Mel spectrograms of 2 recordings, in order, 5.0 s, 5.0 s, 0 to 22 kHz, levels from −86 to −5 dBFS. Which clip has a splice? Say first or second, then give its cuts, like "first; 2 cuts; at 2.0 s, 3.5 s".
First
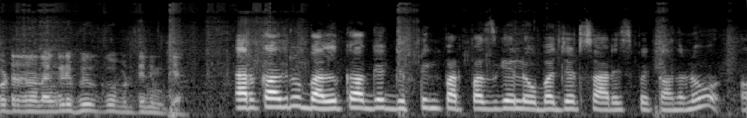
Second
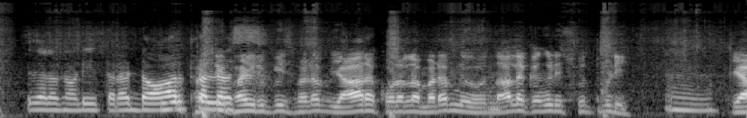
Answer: first; 1 cut; at 1.6 s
